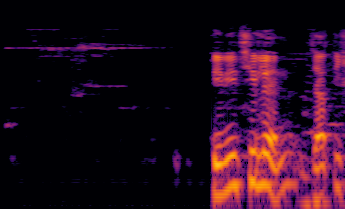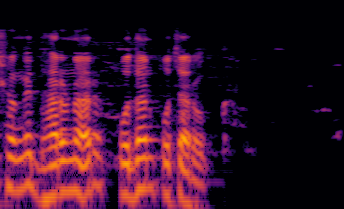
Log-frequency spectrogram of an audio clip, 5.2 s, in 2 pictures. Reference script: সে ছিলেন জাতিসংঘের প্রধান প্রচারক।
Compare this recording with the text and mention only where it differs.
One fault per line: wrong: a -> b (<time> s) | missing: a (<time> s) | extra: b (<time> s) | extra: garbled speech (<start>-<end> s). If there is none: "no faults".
wrong: সে -> তিনি (1.6 s)
extra: ধারণার (2.9 s)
